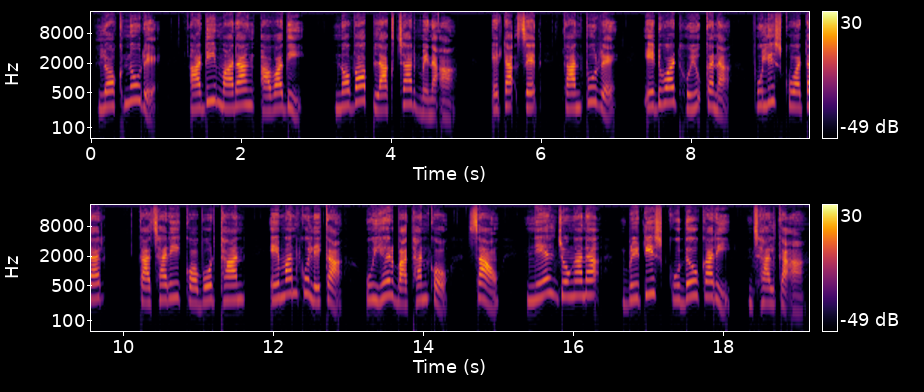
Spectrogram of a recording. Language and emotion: Santali, neutral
